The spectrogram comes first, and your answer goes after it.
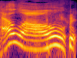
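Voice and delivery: high, loud hello, stretched out way up high.

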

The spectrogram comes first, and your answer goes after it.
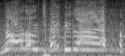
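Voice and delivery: shouting. A streamer going down in a game, yelling. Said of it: "I'm yelling".

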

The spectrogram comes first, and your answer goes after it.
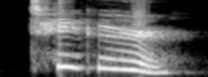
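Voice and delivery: sudden, high-pitched exclaimed outcry. Reading a character recognizing a friend who has untangled himself, exclaiming. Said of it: "Pooh exclaimed".

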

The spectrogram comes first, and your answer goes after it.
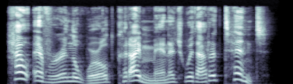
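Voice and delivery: very high, loud cry of dismay. Narrator reads a woman's reply to a man's advice, cried out in dismay. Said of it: "cried Mercedes, throwing up her hands in dismay".

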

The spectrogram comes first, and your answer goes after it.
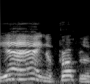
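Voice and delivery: dry, clearly insincere sarcastic yes. Reacting to a two-on-one handicap match being set up, sarcastic. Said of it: "I'm just going to sarcastically say".

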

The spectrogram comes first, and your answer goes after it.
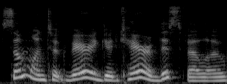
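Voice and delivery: ordinary delivery

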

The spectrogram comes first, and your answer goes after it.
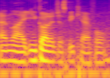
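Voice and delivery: normal talking voice

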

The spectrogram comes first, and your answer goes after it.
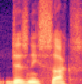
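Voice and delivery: ordinary delivery

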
